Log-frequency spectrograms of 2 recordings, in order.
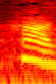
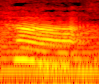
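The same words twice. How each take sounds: First: The vowel is short. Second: The vowel is drawn out long. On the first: "哈本来就是一个啊的音" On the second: "加长音哈"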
